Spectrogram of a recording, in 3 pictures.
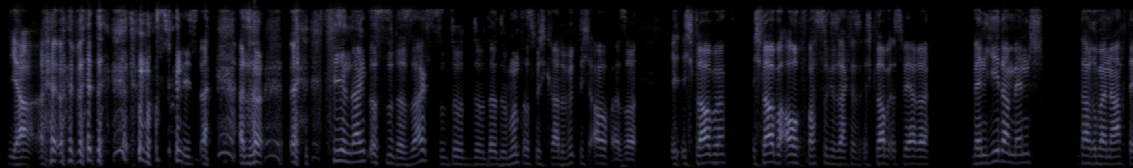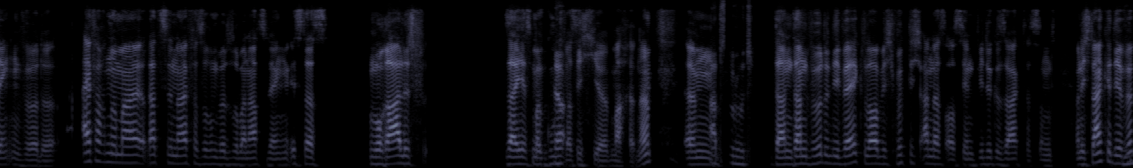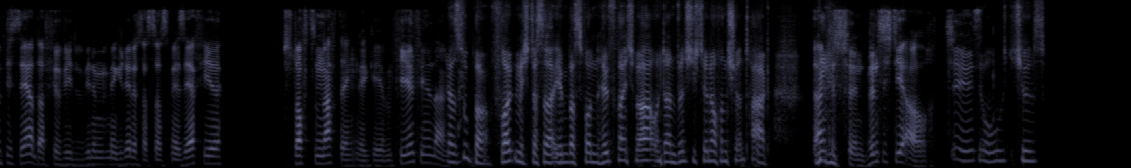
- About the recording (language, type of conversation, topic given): German, advice, Warum habe ich das Gefühl, nichts Sinnvolles zur Welt beizutragen?
- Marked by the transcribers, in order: laugh; unintelligible speech; laughing while speaking: "du musst mir nicht also, äh, vielen Dank, dass du das sagst"; throat clearing; other background noise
